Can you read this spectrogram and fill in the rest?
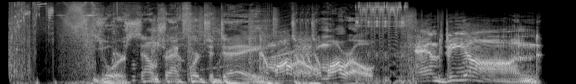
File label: Male radio voice dj sweeper your soundtrack for today; broadcasting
